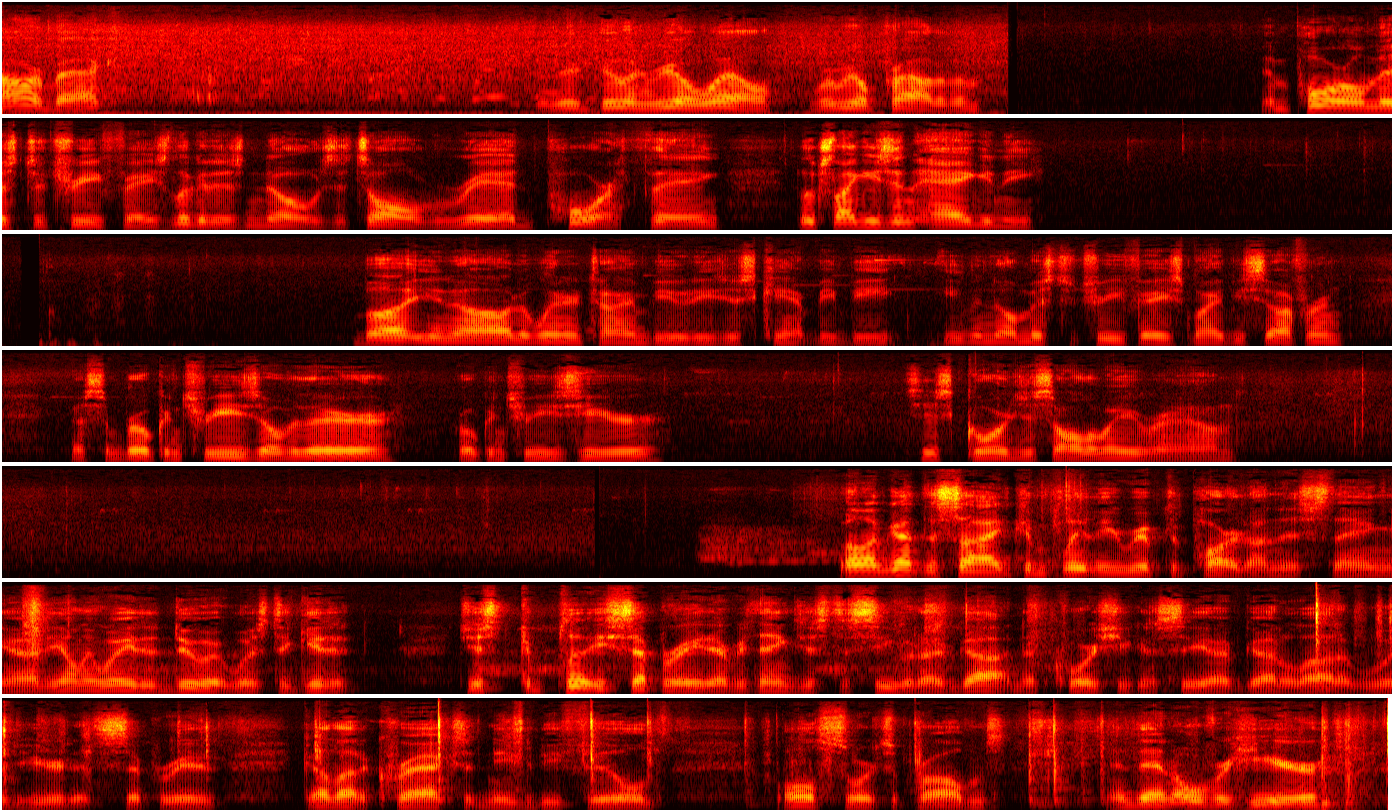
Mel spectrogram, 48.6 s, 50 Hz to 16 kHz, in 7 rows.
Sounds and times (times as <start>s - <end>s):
Speech: 0.0s - 5.0s, 6.3s - 12.2s, 15.7s - 20.6s, 21.2s - 24.2s, 25.4s - 27.0s, 32.0s - 45.0s, 45.6s - 48.5s.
